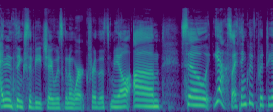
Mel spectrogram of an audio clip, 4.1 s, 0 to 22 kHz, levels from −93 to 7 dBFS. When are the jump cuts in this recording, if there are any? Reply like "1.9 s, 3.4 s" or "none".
none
